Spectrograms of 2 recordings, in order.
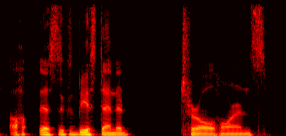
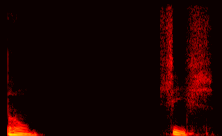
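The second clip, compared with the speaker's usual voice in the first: ordinary delivery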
